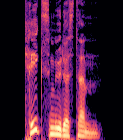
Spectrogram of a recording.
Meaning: strong dative masculine/neuter singular superlative degree of kriegsmüde
- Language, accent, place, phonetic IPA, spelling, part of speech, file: German, Germany, Berlin, [ˈkʁiːksˌmyːdəstəm], kriegsmüdestem, adjective, De-kriegsmüdestem.ogg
